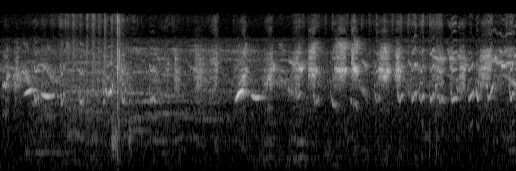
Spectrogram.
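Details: Noisy young sooty-headed bulbuls give a continuous chatter of high, fine chirps. A couple of clear upswept whistles stand out, and there is a brief click near the start.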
